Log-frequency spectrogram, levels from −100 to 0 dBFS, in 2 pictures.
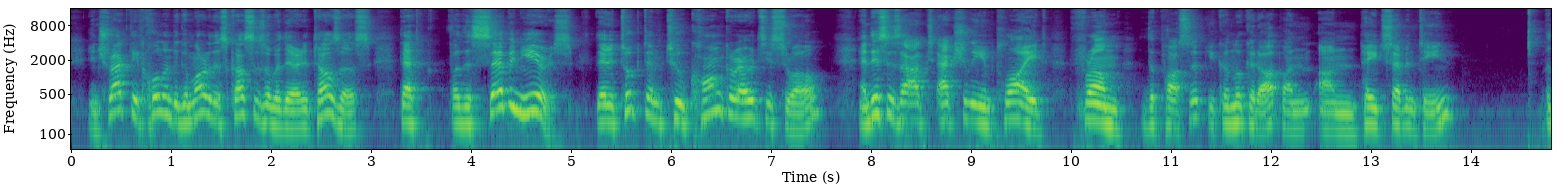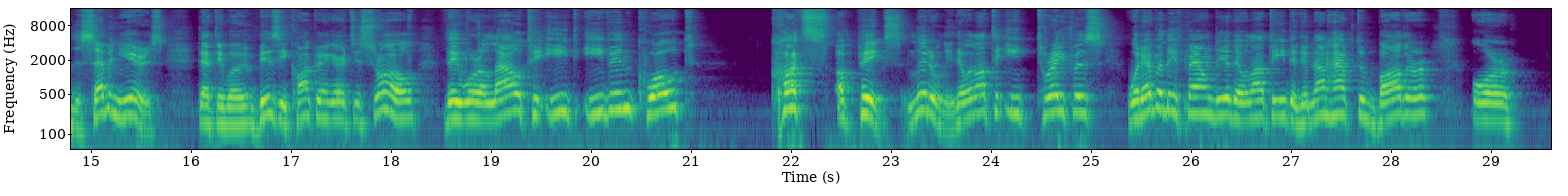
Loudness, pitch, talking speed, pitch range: -22 LUFS, 190 Hz, 175 wpm, 160-225 Hz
